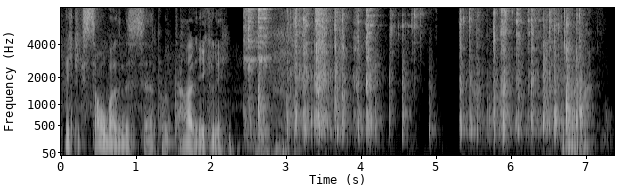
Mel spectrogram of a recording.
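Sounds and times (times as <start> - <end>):
speech: 0.0 - 2.6
metal spoons rattling in a kitchen drawer: 2.4 - 7.1.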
